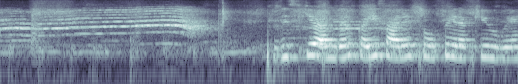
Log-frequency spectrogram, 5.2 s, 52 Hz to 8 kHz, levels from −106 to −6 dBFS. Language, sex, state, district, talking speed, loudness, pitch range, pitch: Hindi, female, Haryana, Jhajjar, 80 wpm, -18 LUFS, 255-430 Hz, 275 Hz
